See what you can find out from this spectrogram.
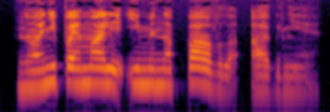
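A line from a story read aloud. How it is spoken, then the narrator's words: Soft interruption. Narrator (Russian): мягко перебил Карпухин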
